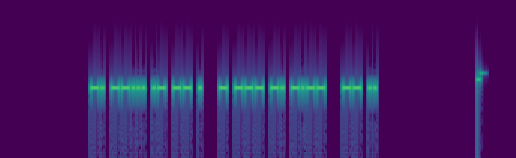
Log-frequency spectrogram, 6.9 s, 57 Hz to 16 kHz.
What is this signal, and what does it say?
Morse code, heard as a keyed tone, about 34 wpm, 700 Hz. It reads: N7AME TONY MI
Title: K1USN SST QSO Practice - 35wpm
